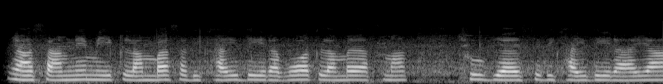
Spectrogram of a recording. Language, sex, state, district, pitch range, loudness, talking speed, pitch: Hindi, female, Uttar Pradesh, Budaun, 200-215 Hz, -17 LUFS, 200 wpm, 205 Hz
